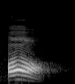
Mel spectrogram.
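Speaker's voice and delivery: "All" with oval lips; rounded all. Shown as a demonstration. Teacher modelling the itbaq shape, rounded "All". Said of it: "making it oblong".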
